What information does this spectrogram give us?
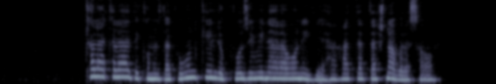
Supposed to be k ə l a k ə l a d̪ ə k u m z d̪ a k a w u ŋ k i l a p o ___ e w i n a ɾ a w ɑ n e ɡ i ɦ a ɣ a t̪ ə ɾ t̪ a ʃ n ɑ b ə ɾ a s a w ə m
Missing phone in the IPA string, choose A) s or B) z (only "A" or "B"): B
